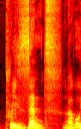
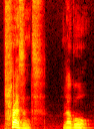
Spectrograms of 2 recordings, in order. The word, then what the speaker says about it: present: 주다, 건네다, 제시하다는 뜻을 지닌 동사로 쓰일 때는 present라고 읽습니다. 반면에 선물을 뜻하는 명사일 때는 present라고 읽고요. 똑같은 명사지만 현재, 지금 이런 뜻으로 쓰일 때는 present라고 또 읽습니다.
